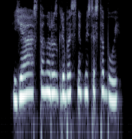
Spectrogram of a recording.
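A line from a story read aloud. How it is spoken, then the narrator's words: Whisper. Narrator (Russian): сказала Мэтт шепотом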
